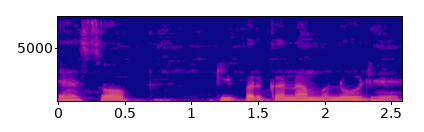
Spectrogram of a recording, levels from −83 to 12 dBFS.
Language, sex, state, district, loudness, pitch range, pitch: Hindi, male, Uttar Pradesh, Jalaun, -30 LUFS, 140-150 Hz, 145 Hz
